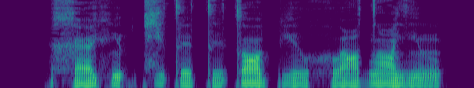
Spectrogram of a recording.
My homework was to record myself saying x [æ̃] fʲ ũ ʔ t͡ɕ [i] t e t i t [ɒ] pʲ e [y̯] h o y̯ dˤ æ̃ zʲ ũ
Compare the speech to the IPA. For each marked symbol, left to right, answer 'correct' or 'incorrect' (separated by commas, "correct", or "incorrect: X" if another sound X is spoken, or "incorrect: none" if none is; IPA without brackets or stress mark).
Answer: incorrect: æ, correct, correct, incorrect: u̯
